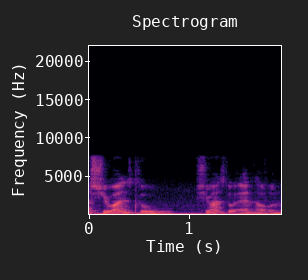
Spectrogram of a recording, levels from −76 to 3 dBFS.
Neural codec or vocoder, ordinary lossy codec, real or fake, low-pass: none; none; real; none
